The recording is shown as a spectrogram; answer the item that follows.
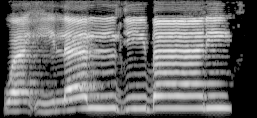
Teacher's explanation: Ujung lidah bagian waal menahan sebagian suara. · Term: lam sukun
